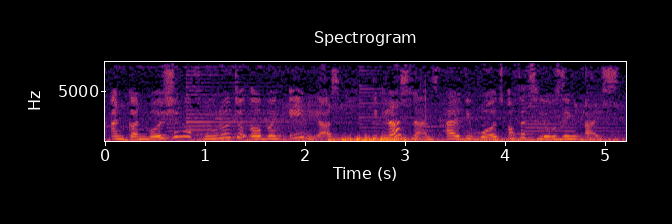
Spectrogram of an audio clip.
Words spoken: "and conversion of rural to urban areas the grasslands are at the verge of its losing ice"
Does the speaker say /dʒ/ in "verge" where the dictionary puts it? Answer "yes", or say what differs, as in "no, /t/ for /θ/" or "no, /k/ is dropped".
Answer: no, /z/ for /dʒ/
